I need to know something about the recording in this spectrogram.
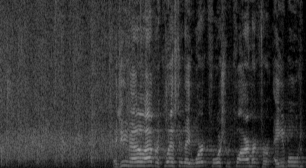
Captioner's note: applause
